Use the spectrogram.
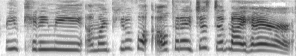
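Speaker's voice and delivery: high, loud vain indignation; be outraged about your outfit and hair; indignant outrage. Pretend. Suitor splattered with mud, loud indignant complaint. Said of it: "And he's like".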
